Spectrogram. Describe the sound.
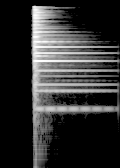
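A single gong strike opens a bout, a bright metallic clang with a long, shimmering ring that fades steadily over more than a second, heard alone without voices.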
